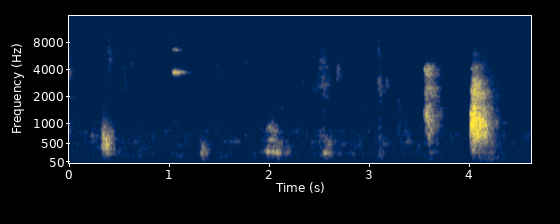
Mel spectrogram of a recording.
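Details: Seven-week-old Cavalier King Charles Spaniel puppies in an indoor pen at home give a run of short whimpers and yips, about eight brief bursts in under five seconds, with the last two louder and higher.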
